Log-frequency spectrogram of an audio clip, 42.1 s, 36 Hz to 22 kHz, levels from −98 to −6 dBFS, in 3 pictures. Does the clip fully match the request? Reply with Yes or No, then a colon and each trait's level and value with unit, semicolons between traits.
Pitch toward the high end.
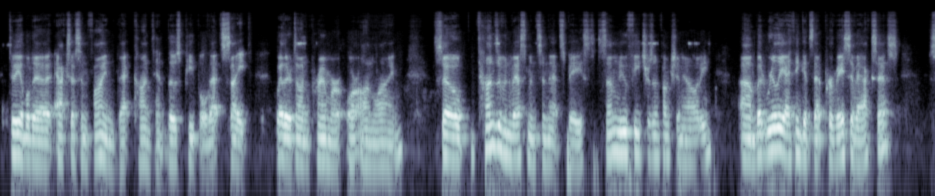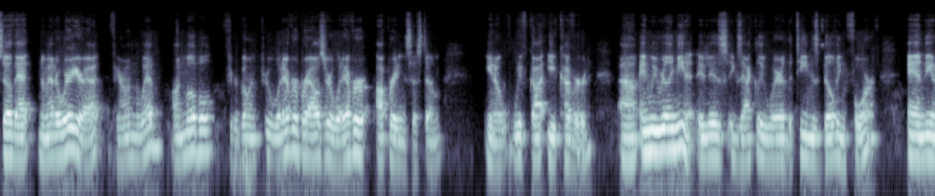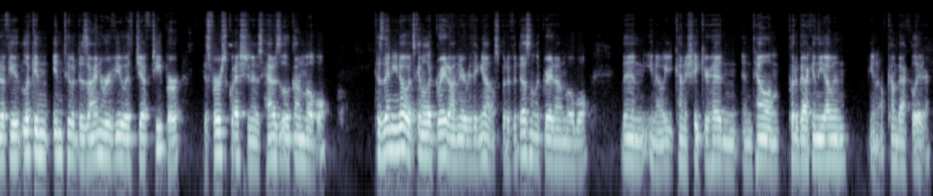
No: low, 125 Hz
